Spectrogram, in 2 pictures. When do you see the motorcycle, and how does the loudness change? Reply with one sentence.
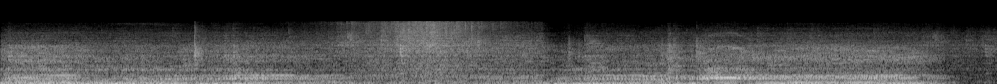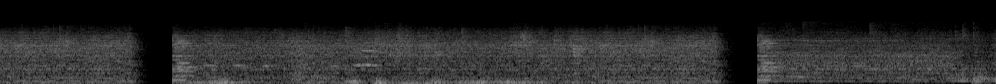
You can hear the motorcycle from 0.0 to 9.5 s, getting quieter then louder.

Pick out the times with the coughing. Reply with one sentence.
The coughing can't be heard in this clip.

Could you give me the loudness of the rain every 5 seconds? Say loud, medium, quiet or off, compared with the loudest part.
loud, medium, medium, medium.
